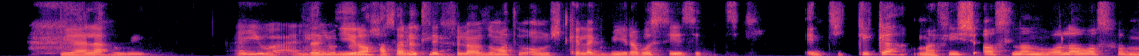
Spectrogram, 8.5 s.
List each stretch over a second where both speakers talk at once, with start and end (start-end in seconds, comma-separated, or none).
2.3-3.5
